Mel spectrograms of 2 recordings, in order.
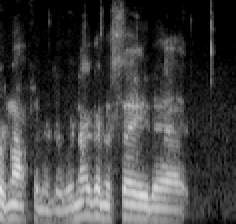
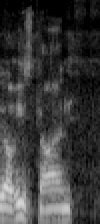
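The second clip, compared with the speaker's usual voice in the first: checked-out, over-it, fed-up, done tone; 2 semitones lower, 4 dB quieter than usual. Imitating a Raiders player's locker room interview tone: imitating a fed-up, done tone. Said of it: "you know the tone of voice I'm talking about".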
